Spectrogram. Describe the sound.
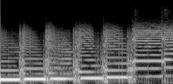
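A guitar with a slightly distorted, effected tone plays the G major scale one octave higher up the neck, about seven clear single notes stepping steadily upward in an even rhythm.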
